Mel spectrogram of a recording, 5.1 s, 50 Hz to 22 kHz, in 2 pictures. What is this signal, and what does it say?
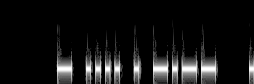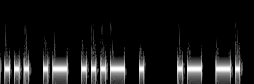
Morse code, heard as a keyed tone, about 25 wpm, 700 Hz. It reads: THEY HAVE AN
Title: Sentences from Top 1000 Words - Review Part 4 - 25wpm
